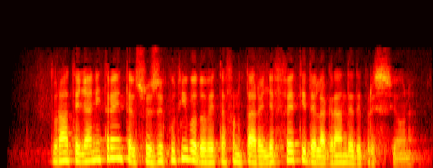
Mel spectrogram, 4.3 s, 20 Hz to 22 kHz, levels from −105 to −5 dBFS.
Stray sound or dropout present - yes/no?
no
